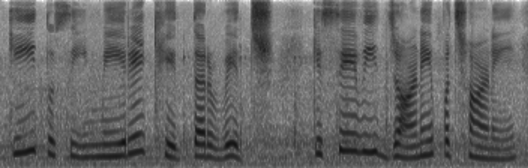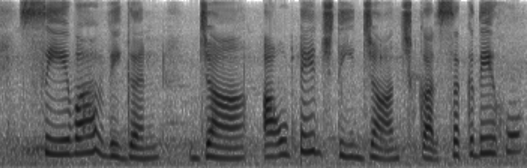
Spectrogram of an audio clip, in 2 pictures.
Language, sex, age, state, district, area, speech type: Punjabi, female, 30-45, Punjab, Kapurthala, urban, read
